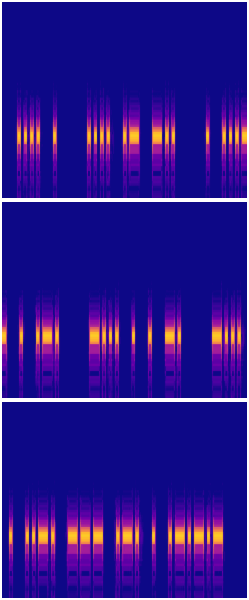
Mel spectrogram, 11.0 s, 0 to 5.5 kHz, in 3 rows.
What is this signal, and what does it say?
Morse code, heard as a keyed tone, about 25 wpm, spaced as for 22 wpm, 700 Hz. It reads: HE HAD EVER BEEN BEFORE.
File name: Pinocchio / Pinocchio ch3 18 25 ik1hge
